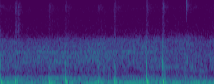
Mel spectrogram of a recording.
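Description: Seven soft, hollow finger taps in quick pairs on the chest wall, giving a resonant percussion note over normal lung.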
